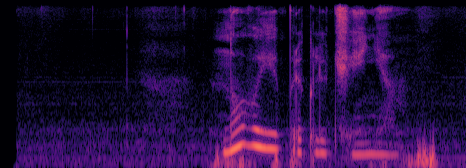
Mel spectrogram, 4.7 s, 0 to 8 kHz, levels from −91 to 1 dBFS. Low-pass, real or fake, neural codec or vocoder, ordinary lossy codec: 7.2 kHz; real; none; none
